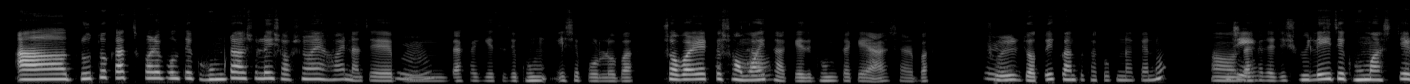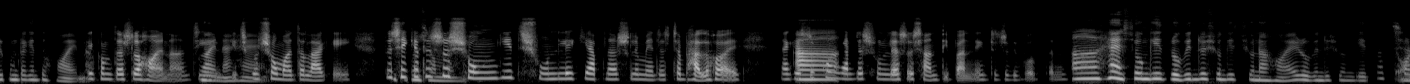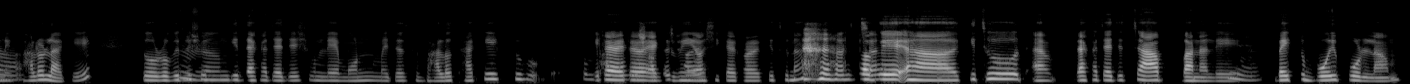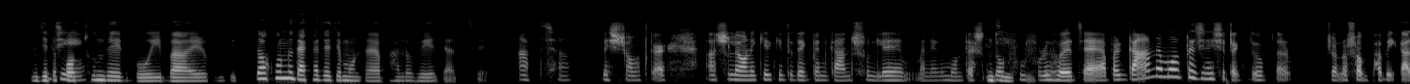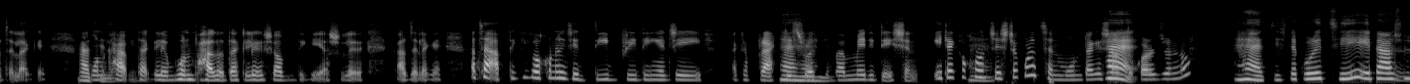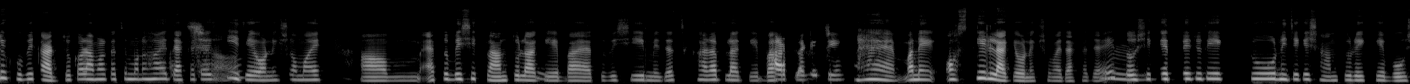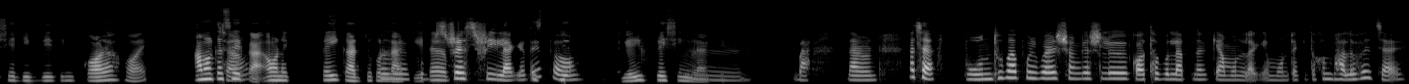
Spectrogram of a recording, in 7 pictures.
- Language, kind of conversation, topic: Bengali, podcast, ক্লান্ত ও খিটখিটে মেজাজে বাইরে গেলে মন দ্রুত শান্ত করার কোনো সহজ কৌশল আছে কি?
- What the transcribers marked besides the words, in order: chuckle; laughing while speaking: "আচ্ছা"; laughing while speaking: "মন ভালো থাকলে"; tapping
